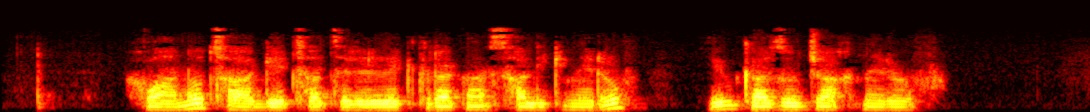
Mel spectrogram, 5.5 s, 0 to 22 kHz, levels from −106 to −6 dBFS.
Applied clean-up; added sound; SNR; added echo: none; none; none; none.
